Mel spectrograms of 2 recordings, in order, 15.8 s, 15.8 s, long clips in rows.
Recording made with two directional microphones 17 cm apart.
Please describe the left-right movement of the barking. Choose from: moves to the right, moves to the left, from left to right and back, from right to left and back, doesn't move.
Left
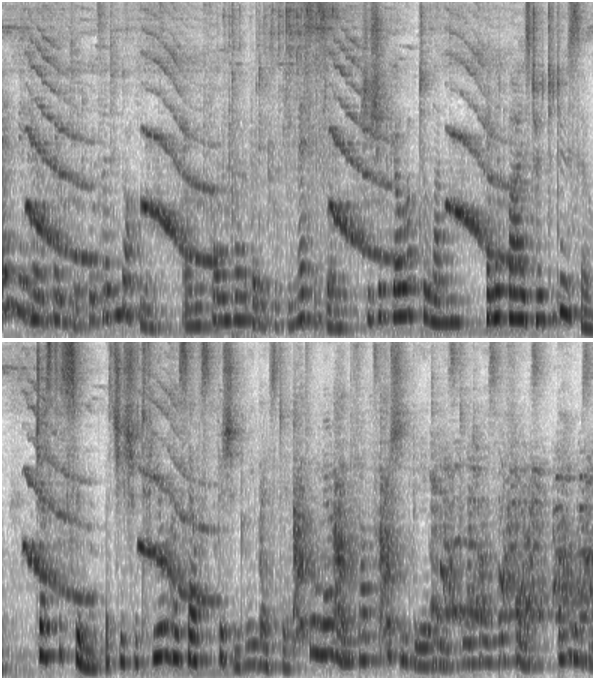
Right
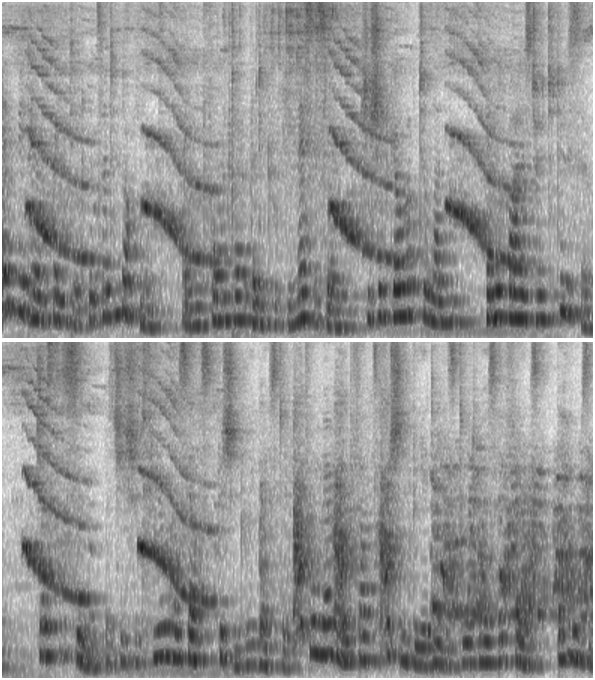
from left to right and back.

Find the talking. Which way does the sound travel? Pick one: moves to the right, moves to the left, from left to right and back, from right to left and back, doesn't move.
from right to left and back.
